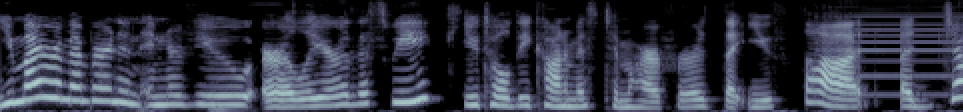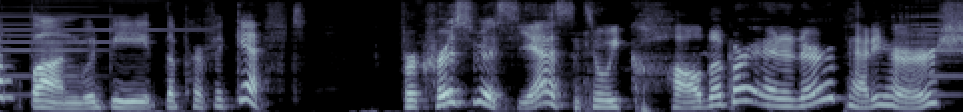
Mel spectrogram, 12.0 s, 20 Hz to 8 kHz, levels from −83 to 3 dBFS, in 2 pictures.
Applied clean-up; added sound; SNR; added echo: classical method Wiener filter.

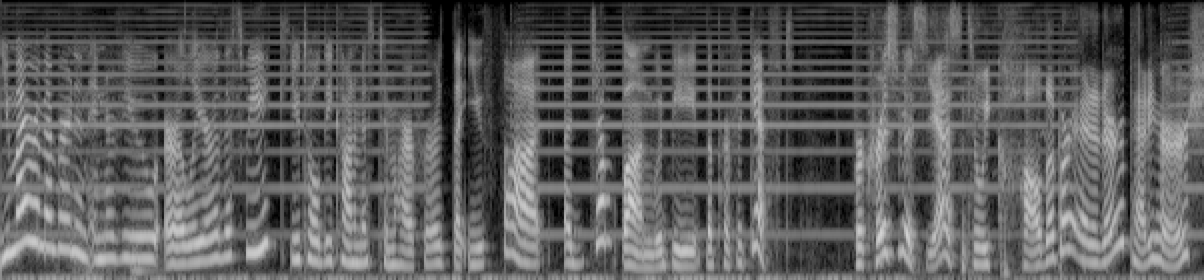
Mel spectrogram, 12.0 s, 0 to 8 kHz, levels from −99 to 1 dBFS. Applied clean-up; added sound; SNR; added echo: none; Bowed string instrument; 17 dB; none.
